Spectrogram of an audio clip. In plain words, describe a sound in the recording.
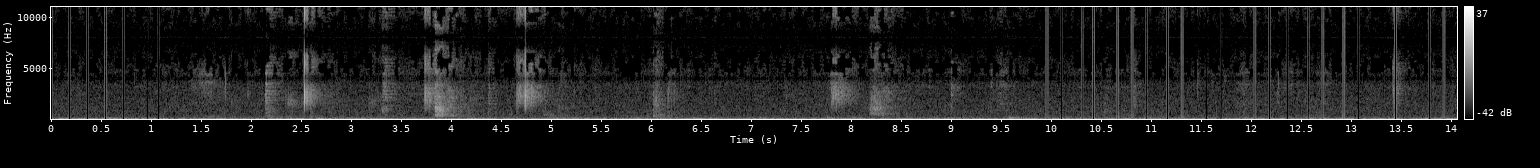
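Pool balls click sharply against each other.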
